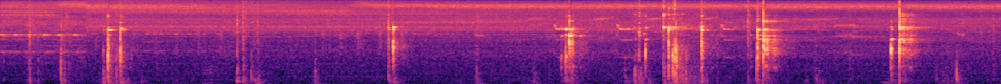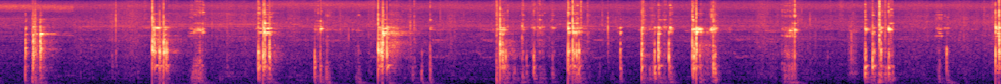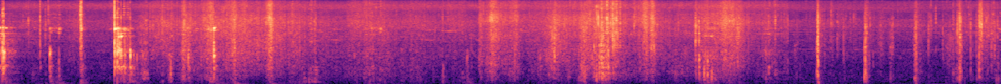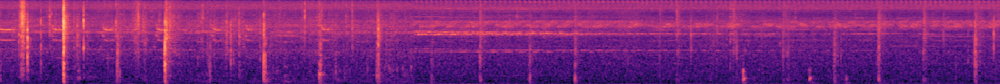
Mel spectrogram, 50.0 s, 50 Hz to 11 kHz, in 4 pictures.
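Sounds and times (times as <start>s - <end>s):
bricks clinking together: 0.3s - 1.8s, 7.0s - 10.3s, 11.1s - 12.1s, 12.8s - 13.3s, 14.3s - 18.0s, 18.7s - 21.6s, 22.2s - 29.0s.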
